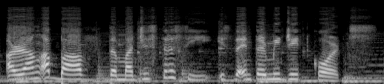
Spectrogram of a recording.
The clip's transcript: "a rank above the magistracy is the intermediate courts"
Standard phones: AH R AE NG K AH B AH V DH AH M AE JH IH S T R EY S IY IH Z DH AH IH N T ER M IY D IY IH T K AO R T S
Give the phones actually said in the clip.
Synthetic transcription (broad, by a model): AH R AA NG AH B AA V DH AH M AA JH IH S T R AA S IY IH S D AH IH N T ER M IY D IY T K AO R T S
